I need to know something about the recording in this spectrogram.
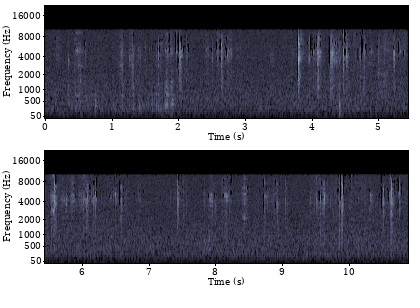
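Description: Faint, irregular plastic clicks and ticks from the parts of a Transformers Generations Scoop action figure as they are twisted and snapped into place during transformation. The clicks come thickest from about four to six and a half seconds in.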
